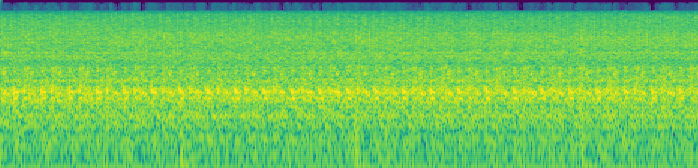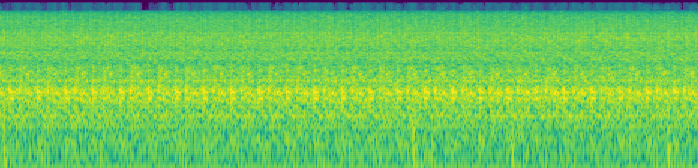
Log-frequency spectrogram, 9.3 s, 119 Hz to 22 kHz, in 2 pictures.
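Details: 1997 Ford F350 7.3 turbo diesel, former service truck, after starter replacement and wiring work: even, steady idle with a deep rumble and regular light clatter, no misses or knocks; normal diesel idle. A fuse keeps blowing, cause unknown.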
